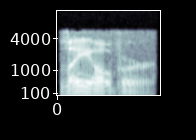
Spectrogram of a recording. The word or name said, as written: layover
